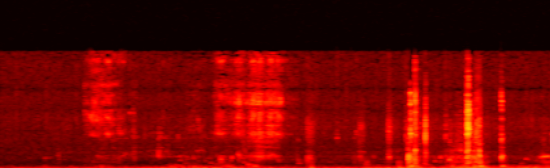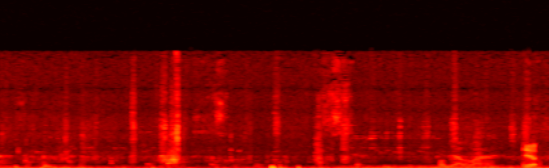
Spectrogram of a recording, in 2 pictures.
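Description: Wind rumbling on the microphone and water moving around a small boat at sea, with brief hissing twice early on and a few short sharp clicks and knocks in the second half.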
